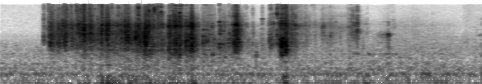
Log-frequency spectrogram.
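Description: Plastic film lid being peeled off a microwaved ready-meal tray: dense crinkling and tearing starting about half a second in, lasting some two and a half seconds, then thinning to a few fainter crackles before it stops.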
